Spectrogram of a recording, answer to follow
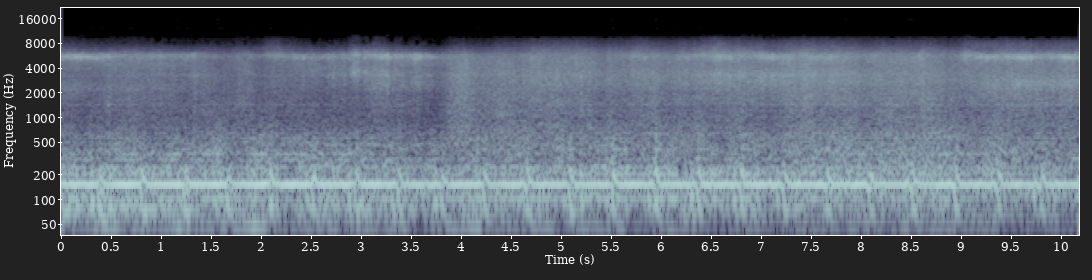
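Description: A large DJ sound system with sixteen bass speakers playing one steady, deep bass tone for a sound test, a loud unbroken hum held without a beat.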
